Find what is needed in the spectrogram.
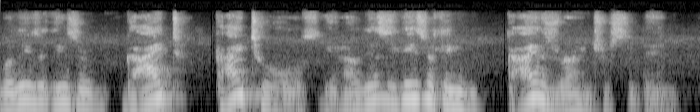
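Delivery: ordinary talk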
